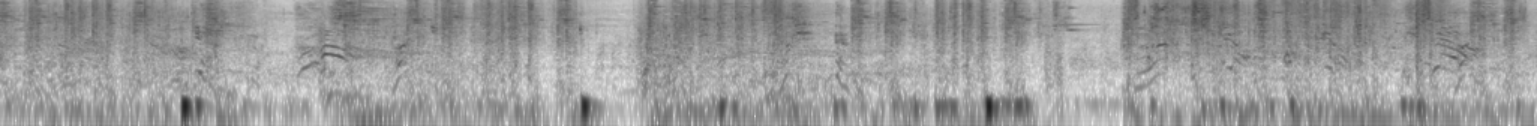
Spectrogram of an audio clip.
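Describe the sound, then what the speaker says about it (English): An enemy fires in the online action game Lost Ark, sending bursts of rapid gunfire and impact crashes in repeated volleys over a busy game soundscape, loud and close. "there's some dude shooting at me."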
